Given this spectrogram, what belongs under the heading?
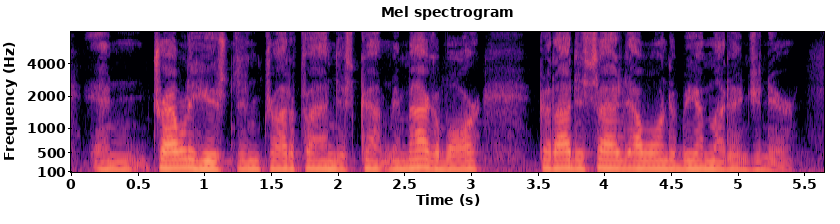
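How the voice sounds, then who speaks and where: A man speaks very fast in an American accent, his pitch fairly high. His tone is dark and mellow, with monotone, flat intonation. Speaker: retired mud engineer, hall of fame inductee. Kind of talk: interview testimony.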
